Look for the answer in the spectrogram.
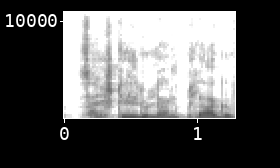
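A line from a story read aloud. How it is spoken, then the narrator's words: Whisper. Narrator (German): flüsterte Regenwurm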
